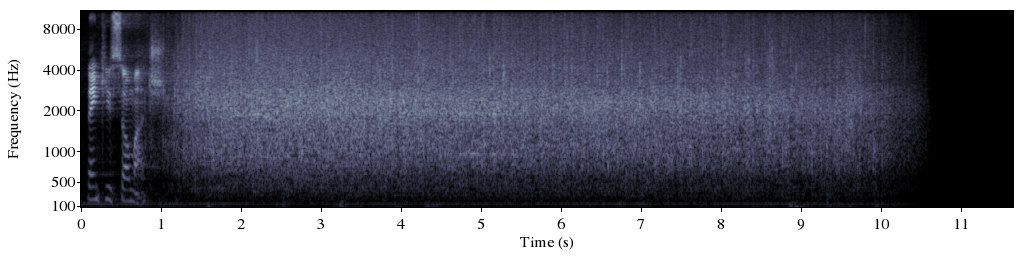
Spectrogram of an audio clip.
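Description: A large crowd applauds steadily, then fades out.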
